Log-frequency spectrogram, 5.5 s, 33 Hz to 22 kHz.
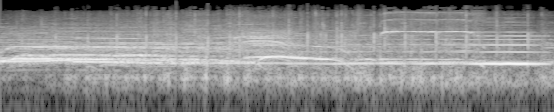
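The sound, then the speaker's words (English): A small live audience of about ten people cheering at the TechDays conference in Vancouver, with sustained loud whoops and shouts that stay strong throughout. “Wow, you never knew 10 people would sound that big. We're at TechDays in Vancouver.”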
